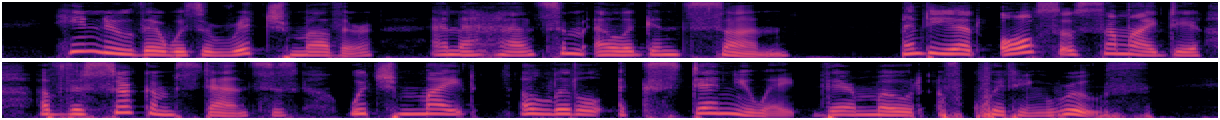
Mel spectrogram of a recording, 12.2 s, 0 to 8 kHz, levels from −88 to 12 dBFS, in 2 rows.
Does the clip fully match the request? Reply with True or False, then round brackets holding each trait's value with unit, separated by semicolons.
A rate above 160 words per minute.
False (155 wpm)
